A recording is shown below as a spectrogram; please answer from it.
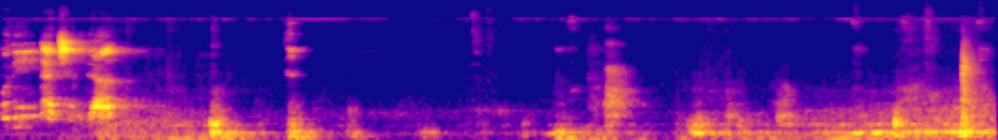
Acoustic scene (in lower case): elevator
